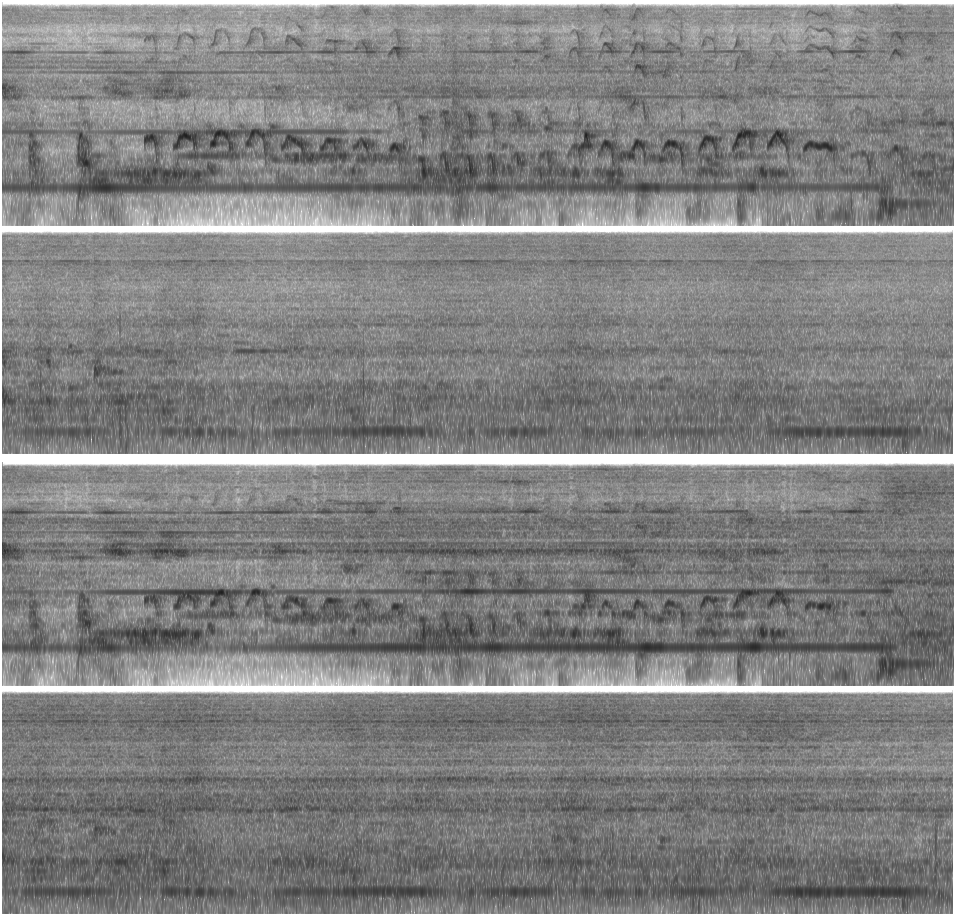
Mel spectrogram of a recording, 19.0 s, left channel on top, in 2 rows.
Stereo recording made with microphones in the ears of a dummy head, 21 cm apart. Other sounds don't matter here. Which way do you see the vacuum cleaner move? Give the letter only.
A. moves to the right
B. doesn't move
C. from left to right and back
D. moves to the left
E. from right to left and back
B.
